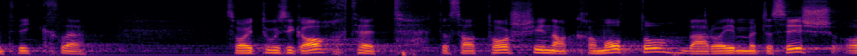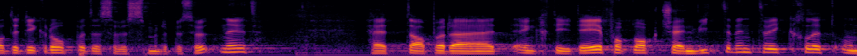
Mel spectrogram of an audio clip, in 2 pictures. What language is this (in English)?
Swiss German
